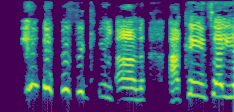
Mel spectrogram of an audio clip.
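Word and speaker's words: Keilana: I'm probably saying her name wrong, but Sister Kaylana. That's right. You saying it right. Sister Kaylana.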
